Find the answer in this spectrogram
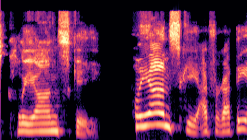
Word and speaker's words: Clionsky: Emily and Mitchell uh cleowski did I get that right thank you for joining us close there's an n in there so it's cleanski cleonski I forgot the N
